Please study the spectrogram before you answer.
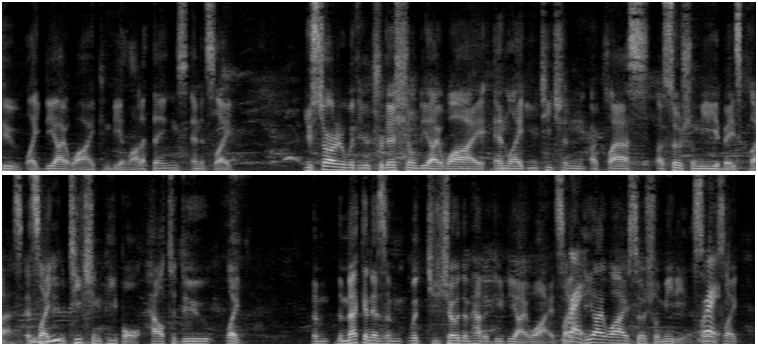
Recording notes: LIVE from HAVEN 2022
